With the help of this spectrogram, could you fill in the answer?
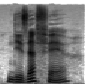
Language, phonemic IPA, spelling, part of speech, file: French, /a.fɛʁ/, affaires, noun, Fr-affaires.ogg
- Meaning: 1. plural of affaire 2. belongings 3. business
